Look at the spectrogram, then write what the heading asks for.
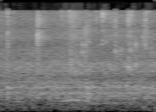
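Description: Salt and tamarind water poured into a pan of bitter gourd for homemade pickle, a continuous close liquid splash with no pauses.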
